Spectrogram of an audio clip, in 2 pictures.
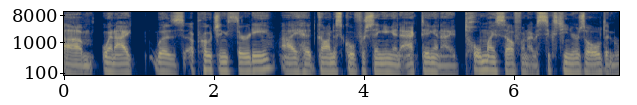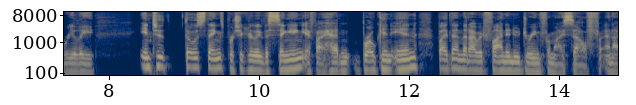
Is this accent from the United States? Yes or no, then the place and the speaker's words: yes; Maryland, United States; I'm from Maryland originally.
